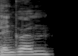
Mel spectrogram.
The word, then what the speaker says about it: Laura Ingraham: and then Fox host Laura Ingraham, am I pronouncing her name right? – That's Ingram, I think. – Yep. – Ingram.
